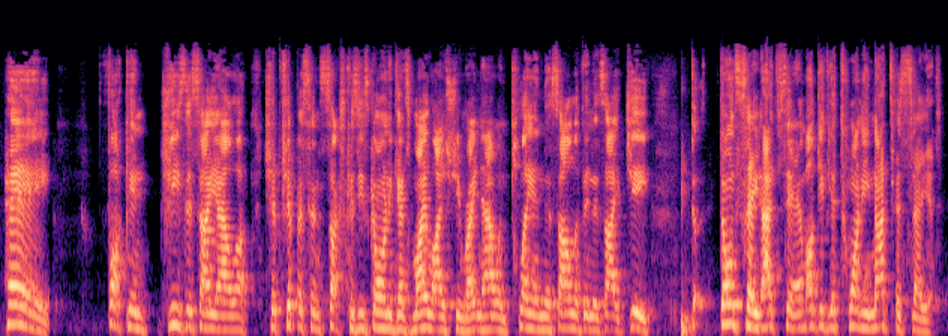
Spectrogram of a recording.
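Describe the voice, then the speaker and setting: A man playing a crude, boastful, short-tempered male comic, cursing and griping as he hosts a livestream in a nasal, gravelly put-on voice. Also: sits high, a little slow, a bit bright. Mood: crude ranting. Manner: profane, insulting, exasperated rants. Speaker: livestream host. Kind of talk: livestream comedy character rant.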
